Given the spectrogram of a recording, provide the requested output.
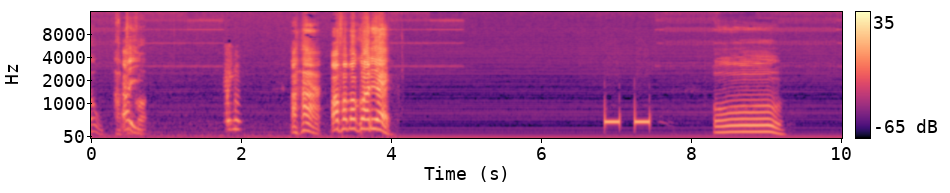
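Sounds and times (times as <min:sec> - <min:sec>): low mains hum: 0:00.0 - 0:10.0
short electronic beeps: 0:04.2 - 0:05.0.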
